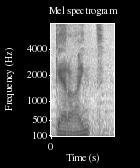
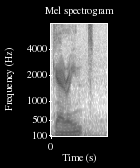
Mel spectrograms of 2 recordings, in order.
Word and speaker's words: Geraint: It's Geraint, pronouncing every letter, not Geraint.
